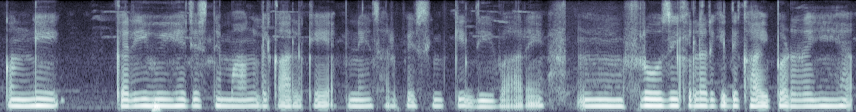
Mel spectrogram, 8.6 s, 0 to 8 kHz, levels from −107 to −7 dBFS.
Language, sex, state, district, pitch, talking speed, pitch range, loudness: Hindi, female, Jharkhand, Jamtara, 170 Hz, 155 wpm, 165-175 Hz, -18 LUFS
